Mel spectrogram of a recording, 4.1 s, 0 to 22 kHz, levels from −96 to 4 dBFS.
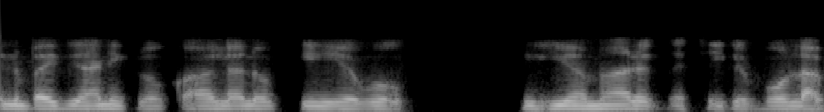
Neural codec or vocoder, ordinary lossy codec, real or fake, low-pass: codec, 16 kHz, about 1 kbps, DyCAST, with the encoder's durations; none; fake; 5.4 kHz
